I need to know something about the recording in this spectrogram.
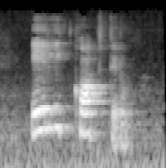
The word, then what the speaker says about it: helicóptero: Mas no português o H é mudo, né? Esse H inicial é sempre mudo, silencioso. Então, helicóptero.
